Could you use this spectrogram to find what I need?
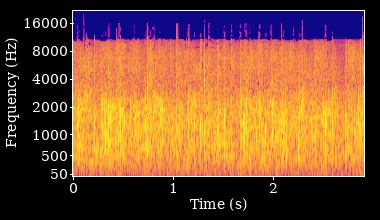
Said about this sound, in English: Look, somebody don't even want to clap at that.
